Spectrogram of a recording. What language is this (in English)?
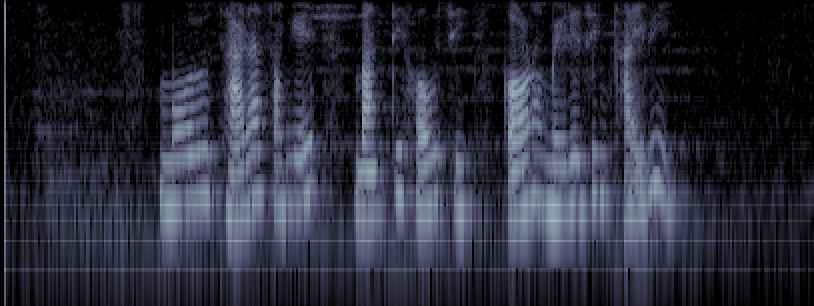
Odia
